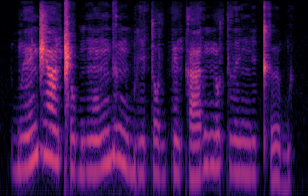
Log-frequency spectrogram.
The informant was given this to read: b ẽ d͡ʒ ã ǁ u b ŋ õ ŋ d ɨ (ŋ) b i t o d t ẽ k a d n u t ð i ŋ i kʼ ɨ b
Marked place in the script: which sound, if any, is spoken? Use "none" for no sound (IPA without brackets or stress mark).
ŋ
